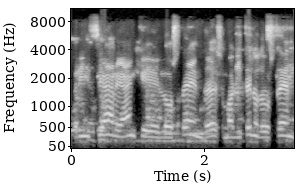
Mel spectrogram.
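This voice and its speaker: There is noticeable background noise behind this man. His pitch variation is ordinary. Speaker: live stream reporter. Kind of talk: live broadcast commentary. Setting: outdoors at a food festival stand.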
